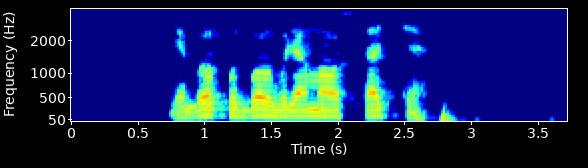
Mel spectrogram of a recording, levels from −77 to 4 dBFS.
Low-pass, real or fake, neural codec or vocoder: 3.6 kHz; real; none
